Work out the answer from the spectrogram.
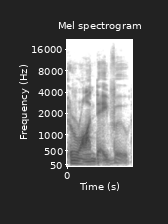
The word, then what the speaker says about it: rendezvous: This is a rendezvous. Rendezvous. Pay attention to the pronunciation because the spelling is very, very different.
